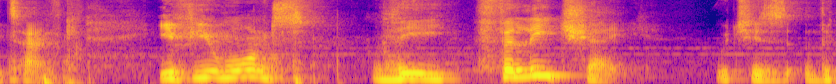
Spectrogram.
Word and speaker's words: Felice: I've also called certain tanks incorrectly but felice. Come on, bro. It's feliche.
